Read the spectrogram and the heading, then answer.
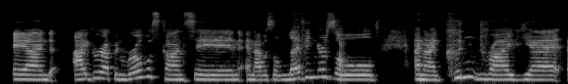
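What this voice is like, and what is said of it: Rural Wisconsin accent. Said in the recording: “So I grew up in rural Wisconsin. And you might hear that, by the way, okay? If you hear that accent, it doesn't matter how many states I've moved from, still got it.”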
